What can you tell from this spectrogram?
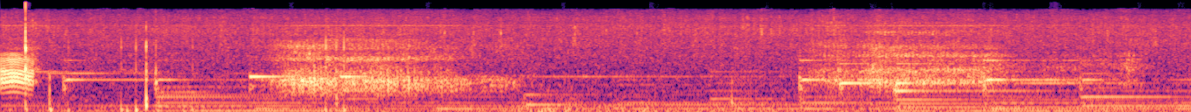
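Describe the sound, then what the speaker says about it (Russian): Steady broadband rush of a small river flowing through a spring forest, continuous and fairly close, with faint tonal layers running underneath. "Вот она, речка, вот она."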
